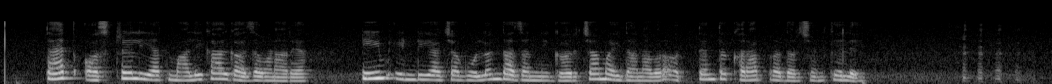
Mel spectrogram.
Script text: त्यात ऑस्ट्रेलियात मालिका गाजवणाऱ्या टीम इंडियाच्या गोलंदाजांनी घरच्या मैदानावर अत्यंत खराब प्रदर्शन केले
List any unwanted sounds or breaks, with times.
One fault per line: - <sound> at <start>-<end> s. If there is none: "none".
- laugh at 9.5-10.3 s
